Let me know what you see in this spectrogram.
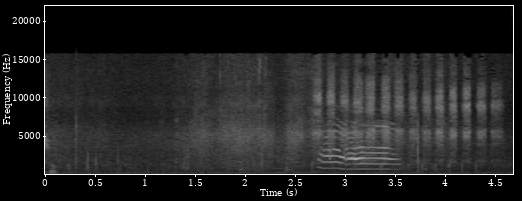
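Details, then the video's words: A calico cat indoors with a gray cat gives a tiny, thin, level meow lasting under a second, midway through. Faint clicking follows, with a person talking softly around it. "Calico cat tiny meow with gray cat"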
